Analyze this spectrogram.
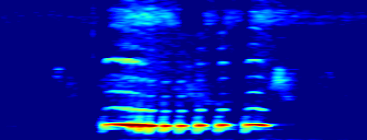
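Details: Zebra dove, local and of wild origin, used as a lure for birds: one crisp phrase of about seven quick rhythmic cooing pulses, steady in pitch, the last note held slightly longer, in quiet surroundings.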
